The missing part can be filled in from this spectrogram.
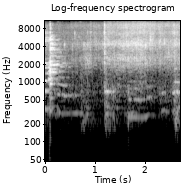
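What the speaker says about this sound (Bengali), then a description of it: "এবার পেঁয়াজটা খুব ভালো করে ভেজে নিচ্ছি" Onion frying in a pan with tomato and green chili just added, a steady crackling sizzle broken by a few sharp stirring scrapes and clatters against the pan.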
